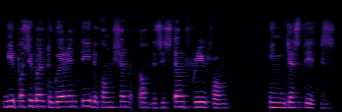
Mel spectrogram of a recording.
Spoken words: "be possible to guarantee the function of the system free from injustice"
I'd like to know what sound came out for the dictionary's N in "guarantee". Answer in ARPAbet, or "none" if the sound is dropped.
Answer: N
